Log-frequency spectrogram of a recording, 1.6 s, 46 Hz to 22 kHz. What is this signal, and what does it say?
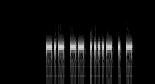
Morse code, heard as a keyed tone, about 60 wpm, 700 Hz. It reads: KM4ET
